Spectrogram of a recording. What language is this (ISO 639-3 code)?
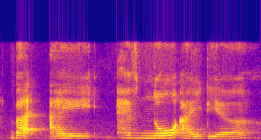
eng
